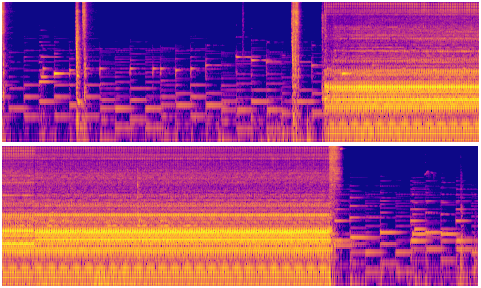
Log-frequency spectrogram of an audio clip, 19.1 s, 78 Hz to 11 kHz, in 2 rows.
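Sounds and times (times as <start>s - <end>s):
power tool motor running: 6.4s - 16.4s.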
